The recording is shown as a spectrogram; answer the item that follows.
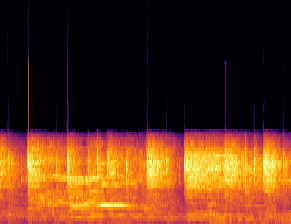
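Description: Live band playing a song, with drums keeping a steady beat.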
